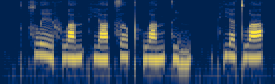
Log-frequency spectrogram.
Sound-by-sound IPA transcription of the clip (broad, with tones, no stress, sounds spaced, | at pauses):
t͡s w e˥˨ ɪ̯ f w a˨˦ n pʰ j ä˨˦ t͡s ɤ˦ pʰ w a˨˦ n t̪ ḭ˨˩ n | pʰ j ɛ˥˨ t̪ w ä˨˦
